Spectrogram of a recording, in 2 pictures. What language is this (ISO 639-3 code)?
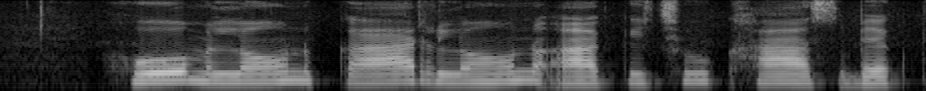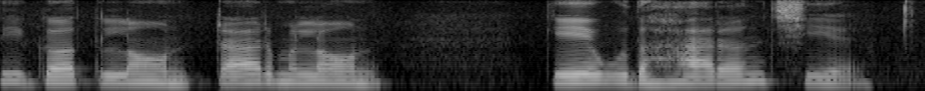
mai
